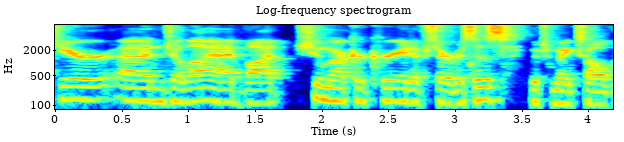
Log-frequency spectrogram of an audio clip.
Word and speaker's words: Schumacher: And I've just been building up inventory with that because unfortunately, Michael Schumacher, actually, I think it's pronounced Shoemaker, but I'm changing the way it's said because I like Schumacher better.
